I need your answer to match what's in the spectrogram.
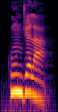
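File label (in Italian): "cungela", Vernazzese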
